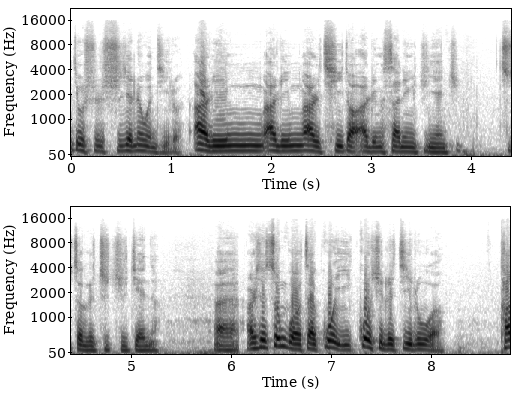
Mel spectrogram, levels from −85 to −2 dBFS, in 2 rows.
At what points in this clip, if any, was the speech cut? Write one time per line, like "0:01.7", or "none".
0:01.2
0:06.1

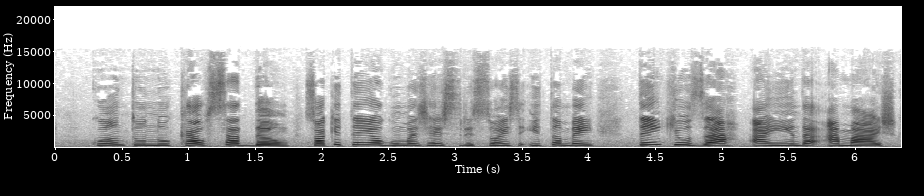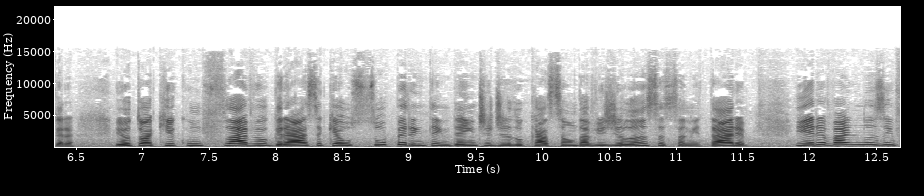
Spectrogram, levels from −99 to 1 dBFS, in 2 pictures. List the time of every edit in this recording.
0:01.8

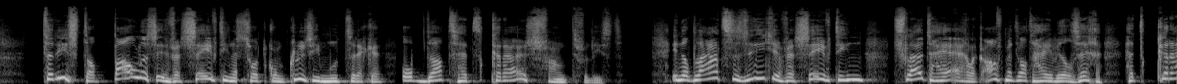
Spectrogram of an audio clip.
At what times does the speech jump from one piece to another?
0:02.4
0:04.0
0:05.7
0:08.9

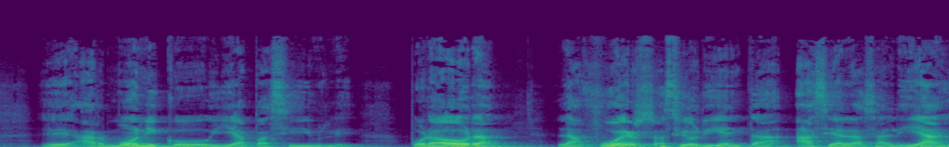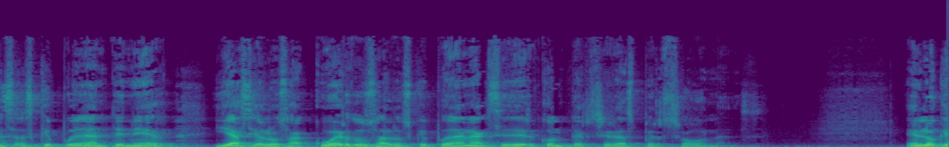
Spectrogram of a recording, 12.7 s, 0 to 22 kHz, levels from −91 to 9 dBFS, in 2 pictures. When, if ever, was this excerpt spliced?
none

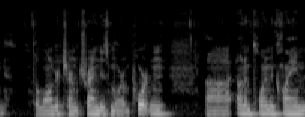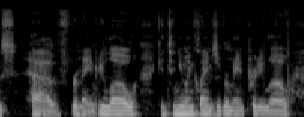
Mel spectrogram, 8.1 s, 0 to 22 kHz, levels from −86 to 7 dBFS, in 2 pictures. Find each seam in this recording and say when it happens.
0:05.4

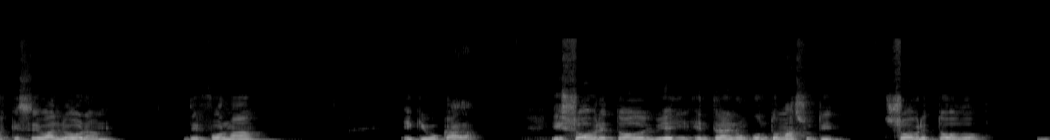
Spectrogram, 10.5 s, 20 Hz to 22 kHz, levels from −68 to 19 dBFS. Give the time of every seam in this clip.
none

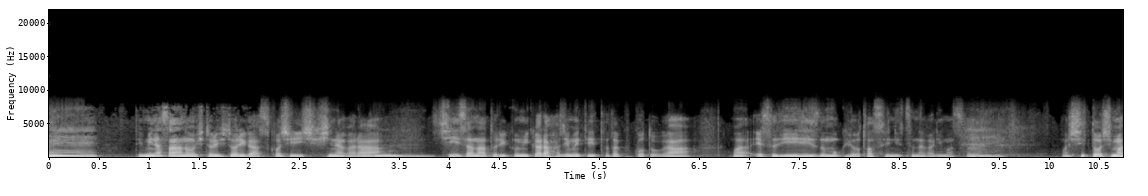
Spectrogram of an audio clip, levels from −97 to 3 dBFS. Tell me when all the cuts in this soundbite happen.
none

